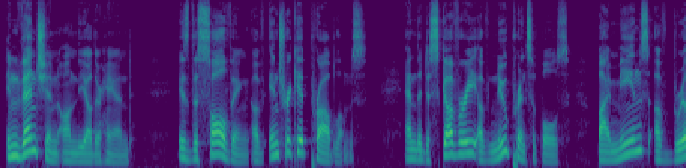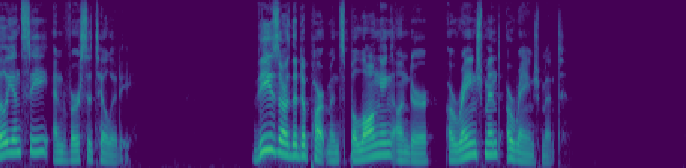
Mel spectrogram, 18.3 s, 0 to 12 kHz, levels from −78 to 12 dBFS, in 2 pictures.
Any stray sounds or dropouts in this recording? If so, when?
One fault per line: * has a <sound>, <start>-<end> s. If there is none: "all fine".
all fine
